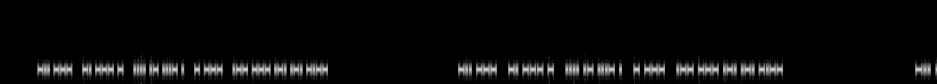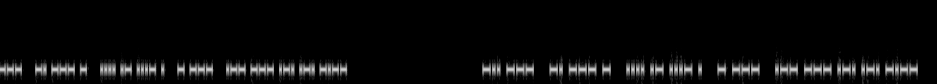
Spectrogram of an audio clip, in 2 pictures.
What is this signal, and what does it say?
Morse code, heard as a keyed tone, about 65 wpm, 700 Hz. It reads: DO NOT HAVE TO WORRY DO NOT HAVE TO WORRY DO NOT HAVE TO WORRY DO NOT HAVE TO WORRY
